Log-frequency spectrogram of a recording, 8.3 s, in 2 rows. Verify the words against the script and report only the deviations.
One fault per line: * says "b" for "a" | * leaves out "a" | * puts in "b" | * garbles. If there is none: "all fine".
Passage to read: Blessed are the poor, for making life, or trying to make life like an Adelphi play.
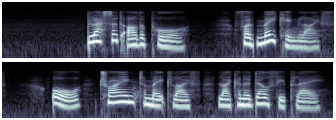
all fine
